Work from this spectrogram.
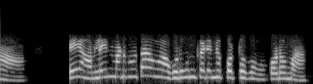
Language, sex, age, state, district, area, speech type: Kannada, female, 30-45, Karnataka, Dharwad, rural, conversation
